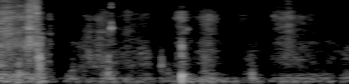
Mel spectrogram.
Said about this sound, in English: Turning the pages.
